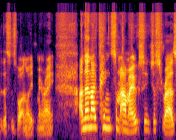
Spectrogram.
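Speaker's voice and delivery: normal talking voice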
